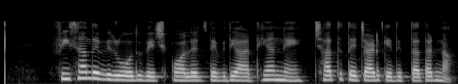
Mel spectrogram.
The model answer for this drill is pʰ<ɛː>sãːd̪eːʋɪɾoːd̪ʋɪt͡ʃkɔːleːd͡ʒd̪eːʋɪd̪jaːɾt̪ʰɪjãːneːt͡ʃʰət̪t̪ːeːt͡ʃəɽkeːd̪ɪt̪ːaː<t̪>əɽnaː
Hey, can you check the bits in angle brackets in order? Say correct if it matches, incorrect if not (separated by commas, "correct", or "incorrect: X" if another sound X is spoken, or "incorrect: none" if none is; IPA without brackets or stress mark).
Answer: incorrect: iː, correct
